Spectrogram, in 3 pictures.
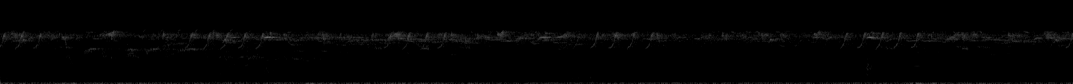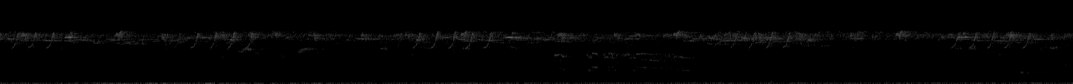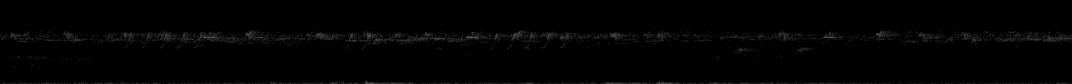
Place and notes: Early morning, Birdsong, Chicken sounds, Dogs barking, at the Hostel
